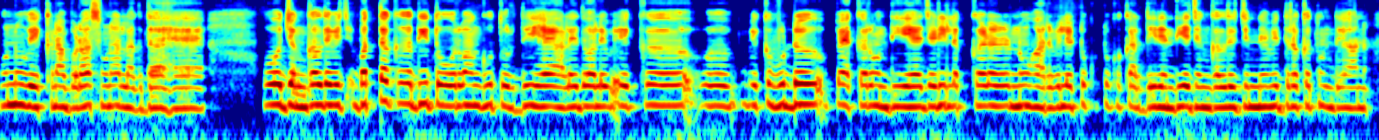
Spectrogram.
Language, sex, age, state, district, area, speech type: Punjabi, female, 45-60, Punjab, Ludhiana, urban, spontaneous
